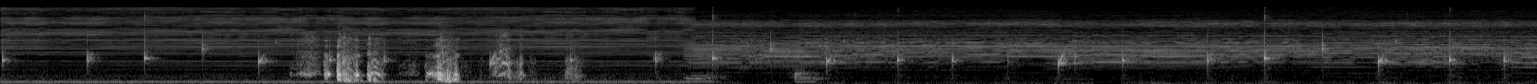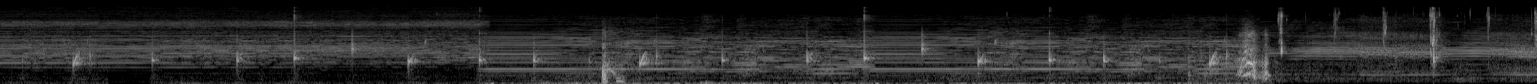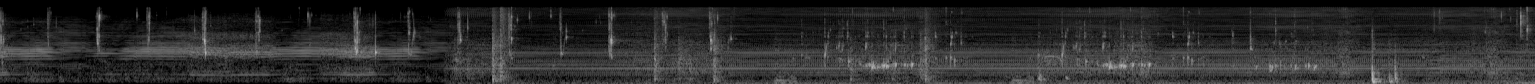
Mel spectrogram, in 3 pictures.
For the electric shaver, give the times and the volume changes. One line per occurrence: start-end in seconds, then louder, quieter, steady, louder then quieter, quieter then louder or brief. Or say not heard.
0.0-46.0 steady.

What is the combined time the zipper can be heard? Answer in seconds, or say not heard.
2 s.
